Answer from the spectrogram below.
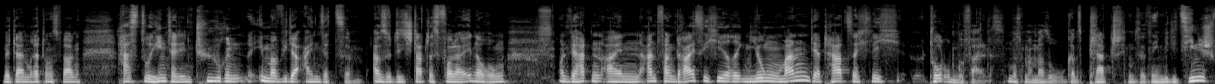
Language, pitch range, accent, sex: German, 125-155 Hz, German, male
